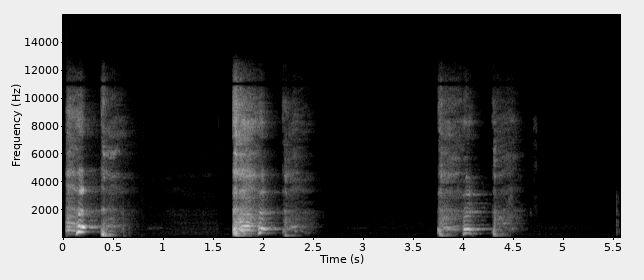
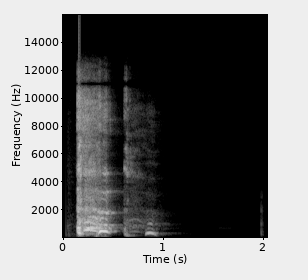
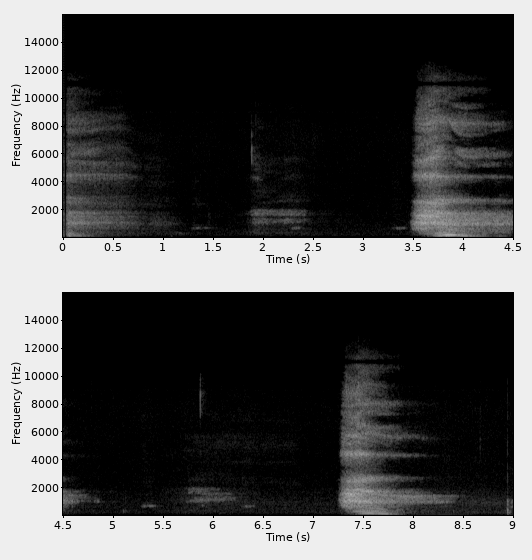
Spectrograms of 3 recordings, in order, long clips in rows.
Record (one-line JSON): {"three_cough_length": "5.6 s", "three_cough_amplitude": 24127, "three_cough_signal_mean_std_ratio": 0.27, "cough_length": "2.0 s", "cough_amplitude": 32767, "cough_signal_mean_std_ratio": 0.36, "exhalation_length": "9.0 s", "exhalation_amplitude": 4854, "exhalation_signal_mean_std_ratio": 0.37, "survey_phase": "alpha (2021-03-01 to 2021-08-12)", "age": "65+", "gender": "Female", "wearing_mask": "No", "symptom_none": true, "smoker_status": "Never smoked", "respiratory_condition_asthma": false, "respiratory_condition_other": false, "recruitment_source": "REACT", "submission_delay": "1 day", "covid_test_result": "Negative", "covid_test_method": "RT-qPCR"}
